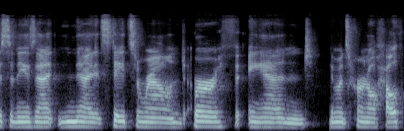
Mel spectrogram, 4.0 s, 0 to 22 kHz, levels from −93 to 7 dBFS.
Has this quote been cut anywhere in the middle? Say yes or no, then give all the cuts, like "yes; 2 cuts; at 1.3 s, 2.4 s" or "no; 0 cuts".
yes; 2 cuts; at 1.9 s, 3.3 s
